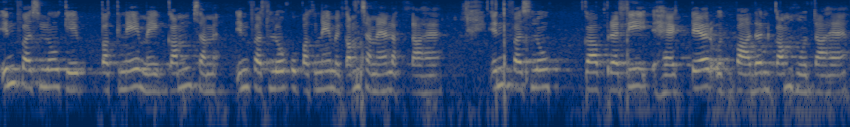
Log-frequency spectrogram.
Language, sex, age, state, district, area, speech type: Hindi, female, 18-30, Madhya Pradesh, Hoshangabad, rural, spontaneous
